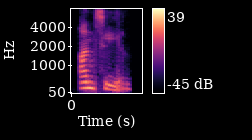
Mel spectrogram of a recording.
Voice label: "unseal", Indian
